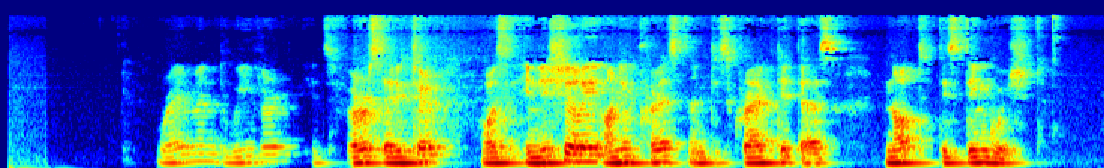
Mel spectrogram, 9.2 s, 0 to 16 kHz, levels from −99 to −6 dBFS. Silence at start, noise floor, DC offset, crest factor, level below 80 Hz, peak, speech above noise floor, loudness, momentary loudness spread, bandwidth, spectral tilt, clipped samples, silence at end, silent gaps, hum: 1.35 s; -74 dBFS; under 0.1%; 14 dB; -52 dBFS; -2 dBFS; 59 dB; -15 LUFS; 17 LU; 11.5 kHz; -7 dB/octave; under 0.1%; 0.65 s; none; none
